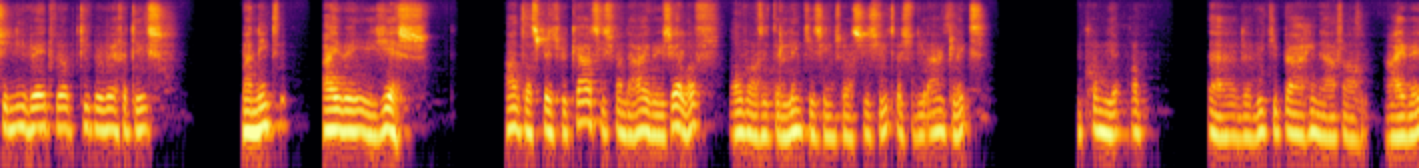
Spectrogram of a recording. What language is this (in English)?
Dutch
